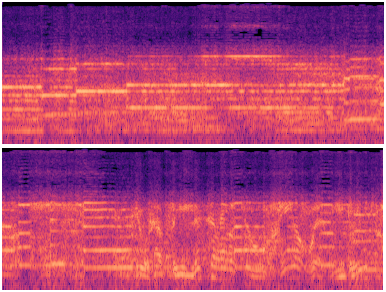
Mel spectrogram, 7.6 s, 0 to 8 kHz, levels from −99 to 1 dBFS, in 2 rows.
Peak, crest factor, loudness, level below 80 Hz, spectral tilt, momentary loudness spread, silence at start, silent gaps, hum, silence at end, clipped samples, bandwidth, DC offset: -6 dBFS; 12 dB; -17 LUFS; -48 dBFS; -6 dB/octave; 3 LU; 0 s; none; none; 0 s; under 0.1%; 8 kHz; under 0.1%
